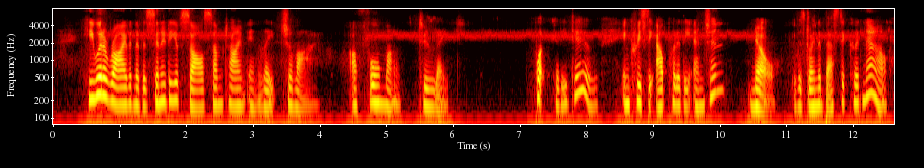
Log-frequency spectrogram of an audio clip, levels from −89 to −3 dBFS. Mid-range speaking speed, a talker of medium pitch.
Yes: average, 175 wpm; medium, 170 Hz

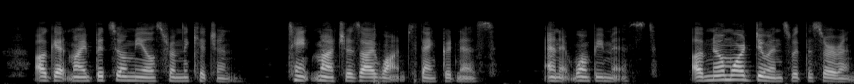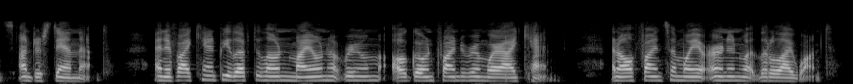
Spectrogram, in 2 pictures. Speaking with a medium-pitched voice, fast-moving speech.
Yes: medium, 180 Hz; fast, 215 wpm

